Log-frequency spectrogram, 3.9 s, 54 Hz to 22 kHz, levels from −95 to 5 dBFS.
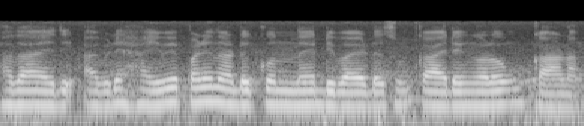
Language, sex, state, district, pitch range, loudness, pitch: Malayalam, male, Kerala, Kasaragod, 140-150 Hz, -13 LUFS, 145 Hz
